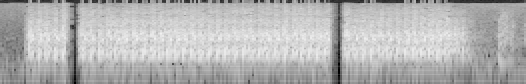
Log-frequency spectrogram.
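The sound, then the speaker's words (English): A British government propeller plane's engine drones loudly and steadily, its low roar carrying a rapid throbbing pulse, with two brief dropouts before it fades slightly at the end. No one speaks. “Jim, listen, what's that? Look, a plane.”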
